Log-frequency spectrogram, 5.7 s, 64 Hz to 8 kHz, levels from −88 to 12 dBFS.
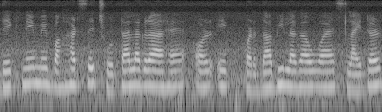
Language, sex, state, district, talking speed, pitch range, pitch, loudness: Hindi, female, Bihar, Katihar, 180 wpm, 185-200 Hz, 190 Hz, -15 LUFS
